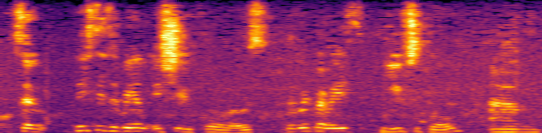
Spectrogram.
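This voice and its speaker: With ordinary pitch variation, a woman talks at a fairly slow pace against noticeable background noise. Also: medium pitch for a woman. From Manchester, northern England. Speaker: river campaign group organiser. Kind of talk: public speech. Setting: outdoors by a river.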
